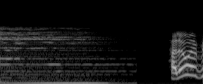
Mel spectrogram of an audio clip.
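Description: The closing chord of a TV programme's title music: held tones fade for about a second and a half and then stop. After a brief silence, a woman starts speaking.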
